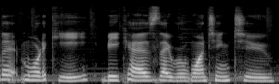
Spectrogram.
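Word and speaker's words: Mordecai: way to put it I've heard it called morai morai and I was told by one of the curators at the museum that the family called it Mori because they were wanting to get away from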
